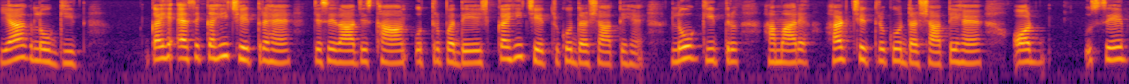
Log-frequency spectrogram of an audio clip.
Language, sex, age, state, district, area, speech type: Hindi, female, 18-30, Madhya Pradesh, Gwalior, urban, spontaneous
